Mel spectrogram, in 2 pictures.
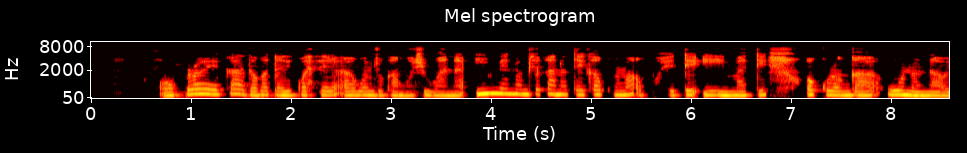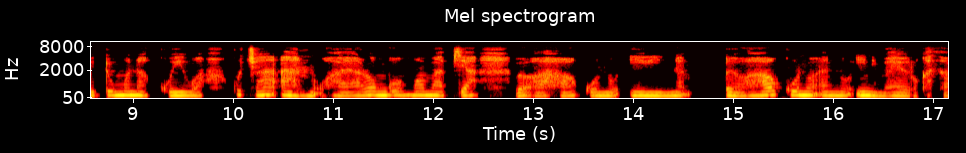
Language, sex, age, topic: Oshiwambo, female, 25-35, agriculture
